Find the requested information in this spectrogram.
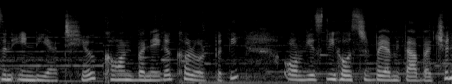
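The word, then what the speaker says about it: करोड़पति: Crorepati.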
